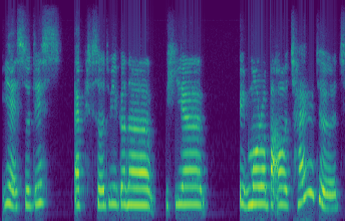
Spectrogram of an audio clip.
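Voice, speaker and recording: A woman's voice: high-pitched, measured pace. A woman from Korea, co-hosting a casual podcast and telling stories with frequent laughs. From South Korea. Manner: chatty storyteller who laughs often. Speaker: podcast co-host. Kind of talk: casual chat. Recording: slightly dull lo-fi sound.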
